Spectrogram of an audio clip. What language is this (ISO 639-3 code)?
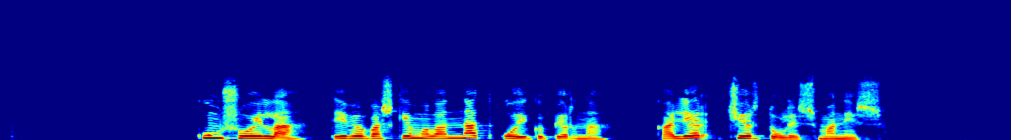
chm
